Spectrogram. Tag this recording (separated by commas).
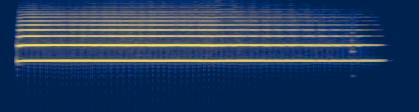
Music, Musical instrument, Trumpet, Brass instrument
